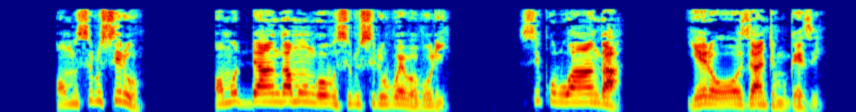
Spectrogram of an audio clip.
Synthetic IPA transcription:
o̞musiɾusiɾu | omudːaːŋɡamuŋɡo̞ːβusiɾusiɾuβwe̞ːβwe̞βulḭ | sikulwaːŋɡa̰ | jeɾo̞wo̞ːzaːntimuɡe̞zḭ

